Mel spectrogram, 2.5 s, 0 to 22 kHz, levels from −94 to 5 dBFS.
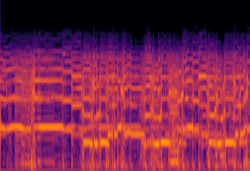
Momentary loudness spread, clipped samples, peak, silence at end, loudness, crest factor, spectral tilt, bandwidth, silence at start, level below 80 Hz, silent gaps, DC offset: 2 LU; under 0.1%; -12 dBFS; 0 s; -21 LUFS; 10 dB; -3.5 dB/octave; 9.4 kHz; 0 s; -62 dBFS; none; 0.2%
